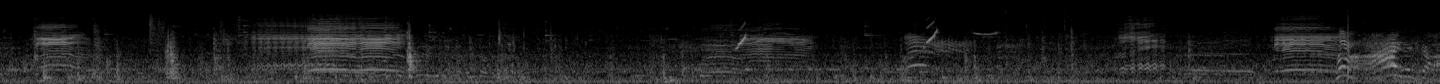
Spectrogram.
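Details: Merino sheep of a transhumant flock arriving back in Soria's Tierras Altas from winter pastures in Ciudad Real, Spain; repeated quavering bleats come in clusters from several animals, overlapping with background voices and crowd noise.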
